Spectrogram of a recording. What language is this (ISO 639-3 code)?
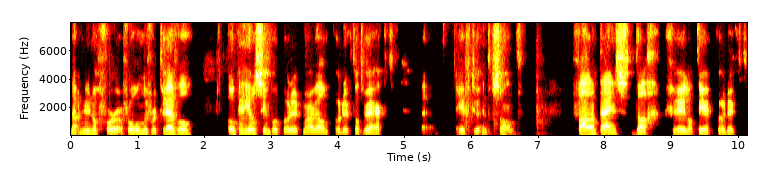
nld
